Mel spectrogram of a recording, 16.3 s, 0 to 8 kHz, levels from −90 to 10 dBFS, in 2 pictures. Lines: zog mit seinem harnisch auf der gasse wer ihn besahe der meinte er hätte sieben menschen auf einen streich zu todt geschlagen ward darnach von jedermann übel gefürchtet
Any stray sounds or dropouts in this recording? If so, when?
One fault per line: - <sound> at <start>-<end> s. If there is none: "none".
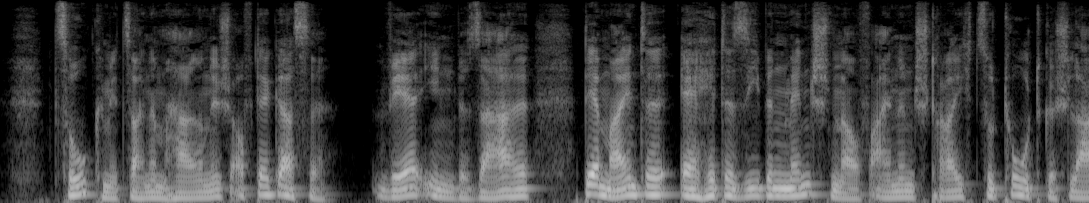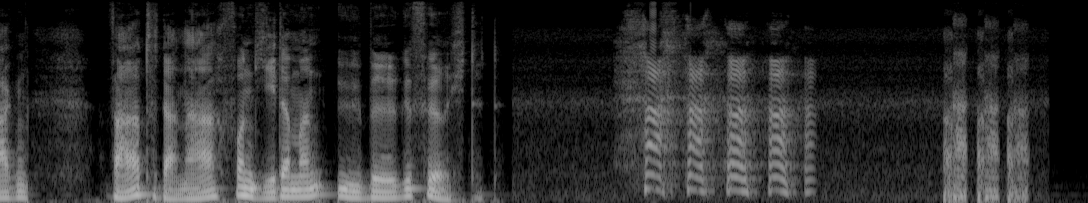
- laugh at 12.8-14.3 s
- laugh at 15.2-15.9 s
